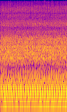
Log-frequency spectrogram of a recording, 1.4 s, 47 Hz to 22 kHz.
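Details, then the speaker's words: Roughly 7000 W generator, allegedly made in Japan, running with its fuel solenoid pin bypassed and a fuel petcock used for storage. A steady, even small-engine drone with no surging or stalling; runs normally. "so now turn it on [Music] and you gotta work in generator and that's that"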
